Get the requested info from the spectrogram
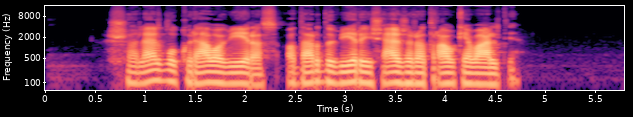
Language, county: Lithuanian, Kaunas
